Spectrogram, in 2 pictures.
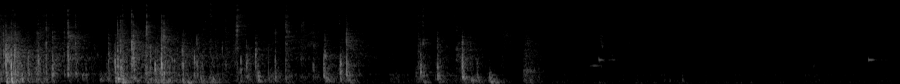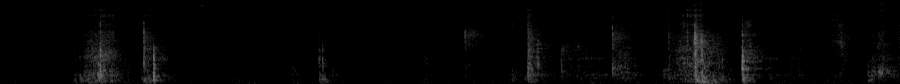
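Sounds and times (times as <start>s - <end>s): bag rustling and crinkling: 0.0s - 3.6s.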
